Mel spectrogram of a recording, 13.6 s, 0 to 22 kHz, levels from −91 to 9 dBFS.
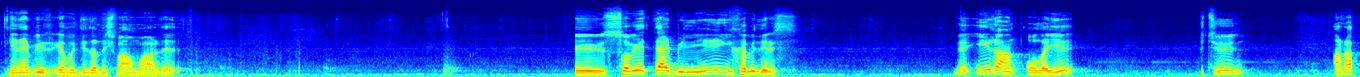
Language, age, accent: Turkish, 60-79, native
